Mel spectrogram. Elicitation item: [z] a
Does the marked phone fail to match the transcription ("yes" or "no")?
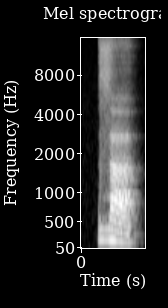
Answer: no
